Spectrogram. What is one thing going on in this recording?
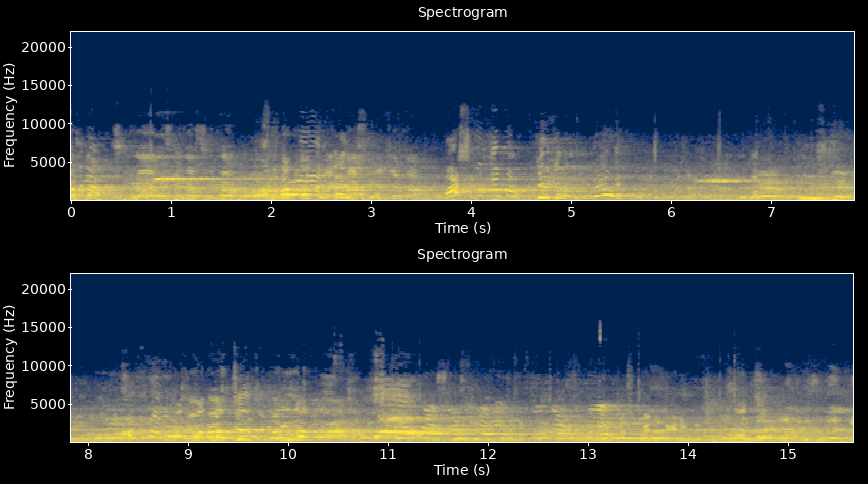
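Several people shout and call out in an echoing hall.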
